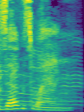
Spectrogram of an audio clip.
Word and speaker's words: Zugzwang: I think the best way to pronounce it is Zhuge Zhuang, Zhuge Zhuang. Zhuge Zhuang. but I'm gonna look it up. Zhuge Zhuang. It's Zhuge weird. Zhuang. Zugzwang.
